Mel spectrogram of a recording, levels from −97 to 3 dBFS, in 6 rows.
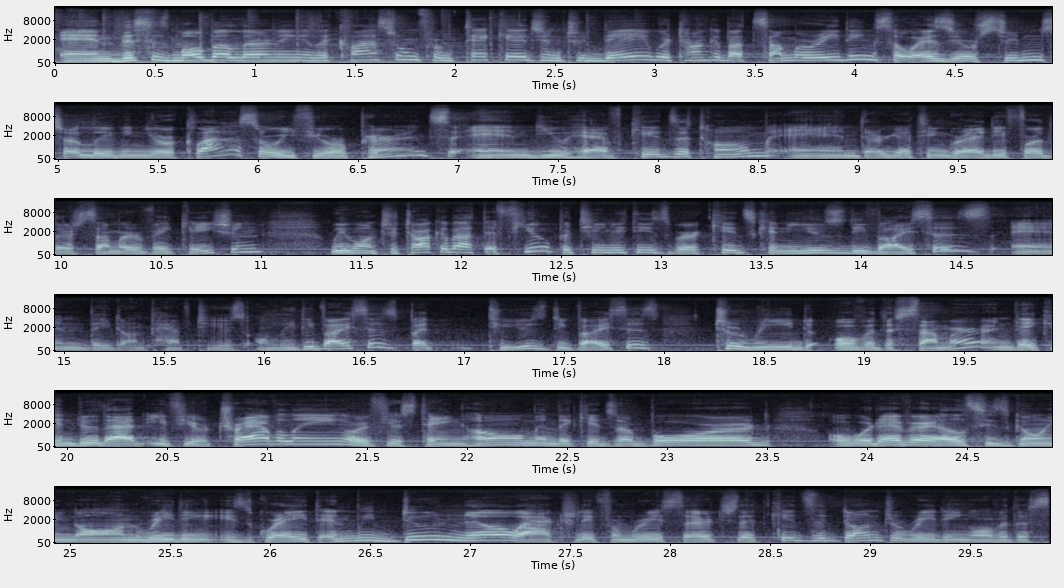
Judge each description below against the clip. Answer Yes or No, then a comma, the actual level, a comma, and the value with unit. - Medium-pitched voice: Yes, medium, 155 Hz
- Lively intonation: Yes, wide, 6.9 semitones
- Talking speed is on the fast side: Yes, fast, 230 wpm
